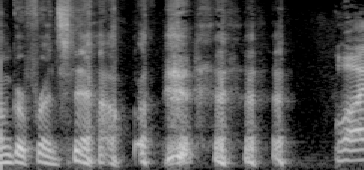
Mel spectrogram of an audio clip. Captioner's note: laughs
